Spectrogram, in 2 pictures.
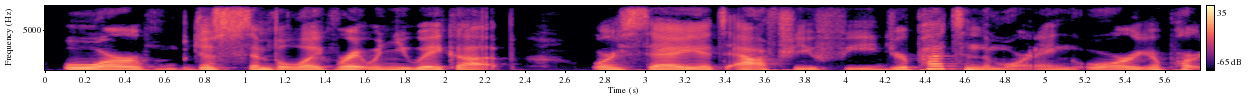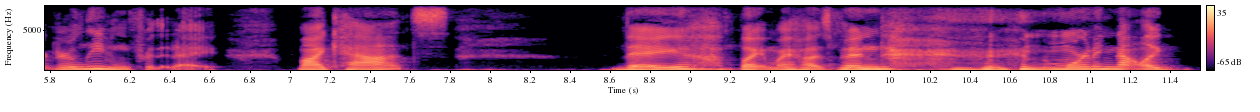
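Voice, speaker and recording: In a casual, upbeat instructional episode of her own podcast, a woman with a mid-range voice teaches while repeating phrases for emphasis. The recording is dry and studio quality.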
